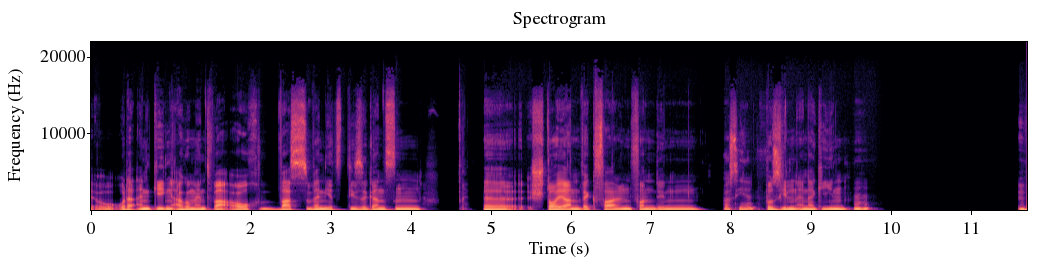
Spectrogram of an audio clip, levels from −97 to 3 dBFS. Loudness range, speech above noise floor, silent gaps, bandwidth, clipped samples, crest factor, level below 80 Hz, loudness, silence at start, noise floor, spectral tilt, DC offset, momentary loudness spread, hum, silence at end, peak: 2 LU; over 69 dB; 4.36-4.60 s, 7.82-7.91 s, 9.96-11.60 s; 15.5 kHz; under 0.1%; 16 dB; -58 dBFS; -22 LUFS; 0 s; under -90 dBFS; -6 dB/octave; under 0.1%; 9 LU; none; 0 s; -6 dBFS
